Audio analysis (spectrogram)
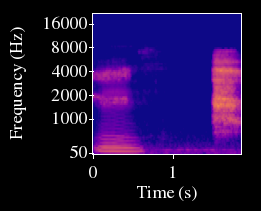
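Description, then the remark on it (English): A deep, audible breath: a short voiced hum or sigh, a brief pause, then a loud, airy rush of breath. “And I'm breathing, because it's our special need.”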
